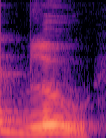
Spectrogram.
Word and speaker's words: blew: Então aí eu usei o verbo blow, que no passado é blue, que tem a mesma pronúncia da palavra azul, que é blue também.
